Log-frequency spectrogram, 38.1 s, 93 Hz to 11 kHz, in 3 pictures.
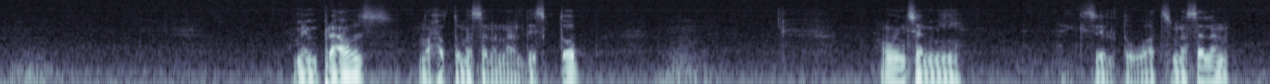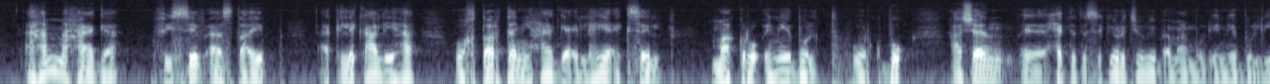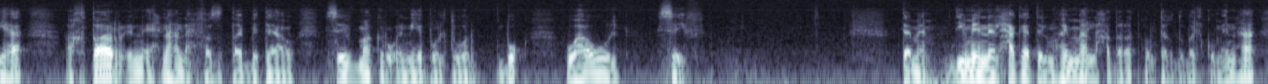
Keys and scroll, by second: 6.6-12.8 typing.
